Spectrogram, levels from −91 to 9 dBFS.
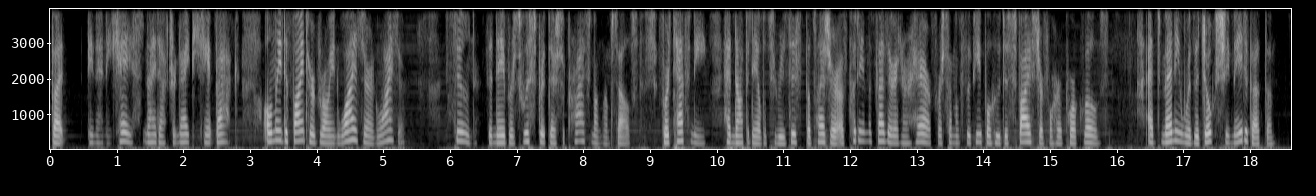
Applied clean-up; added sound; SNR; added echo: neural separator model SepFormer WHAM!.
